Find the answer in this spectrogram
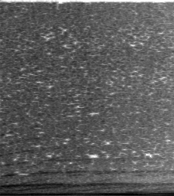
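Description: A vehicle engine accelerating, its pitch rising and then levelling off as it fades, over a low steady hum.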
